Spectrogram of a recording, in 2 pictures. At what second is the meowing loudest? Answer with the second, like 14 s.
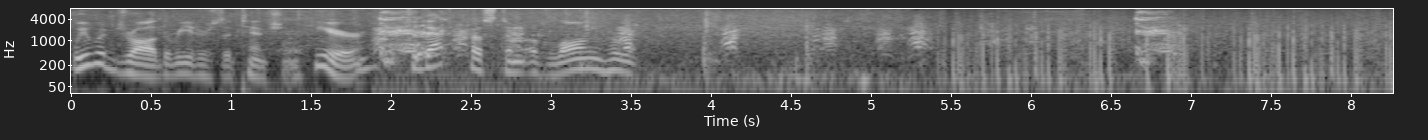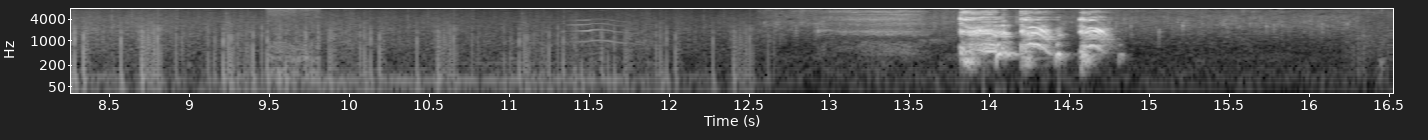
10 s.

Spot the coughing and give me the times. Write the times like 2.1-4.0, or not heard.
1.4-2.4, 6.0-7.0, 13.2-14.9.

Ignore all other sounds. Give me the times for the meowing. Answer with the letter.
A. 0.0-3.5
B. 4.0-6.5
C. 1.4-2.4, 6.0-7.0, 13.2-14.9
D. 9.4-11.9
D.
